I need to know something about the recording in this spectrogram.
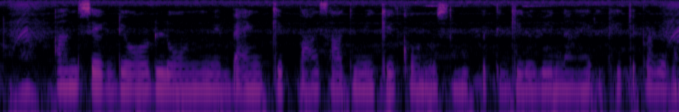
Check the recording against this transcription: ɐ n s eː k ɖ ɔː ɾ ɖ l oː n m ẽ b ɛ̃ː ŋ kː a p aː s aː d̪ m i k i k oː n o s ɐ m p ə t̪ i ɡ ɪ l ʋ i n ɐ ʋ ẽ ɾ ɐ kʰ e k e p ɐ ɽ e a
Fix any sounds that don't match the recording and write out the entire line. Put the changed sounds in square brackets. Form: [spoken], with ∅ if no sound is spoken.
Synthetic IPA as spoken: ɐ n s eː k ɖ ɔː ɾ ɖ l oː n m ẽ b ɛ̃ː ŋ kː [e] p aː s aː d̪ m i k [e] k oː n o s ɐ m p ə t̪ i ɡ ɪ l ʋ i n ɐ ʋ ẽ ɾ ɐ kʰ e k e p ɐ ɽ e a

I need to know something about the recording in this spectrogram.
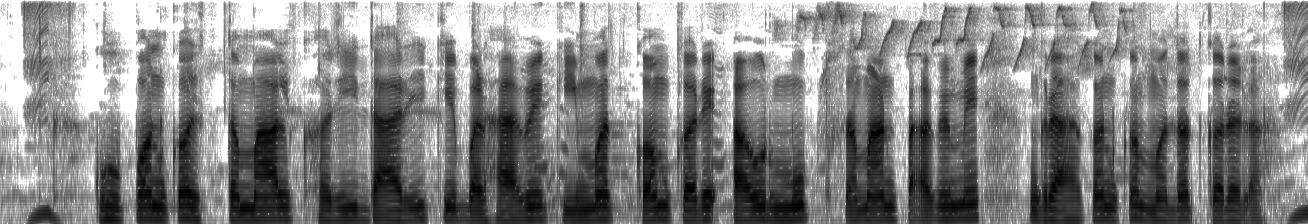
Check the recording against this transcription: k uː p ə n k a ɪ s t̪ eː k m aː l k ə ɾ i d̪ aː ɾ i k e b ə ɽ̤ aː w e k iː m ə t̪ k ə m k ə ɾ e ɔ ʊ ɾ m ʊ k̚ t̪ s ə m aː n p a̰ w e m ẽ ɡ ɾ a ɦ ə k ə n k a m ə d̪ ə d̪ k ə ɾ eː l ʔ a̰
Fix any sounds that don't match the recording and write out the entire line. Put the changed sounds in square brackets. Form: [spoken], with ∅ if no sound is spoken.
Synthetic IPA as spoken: k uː p ə n k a ɪ s t̪ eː [∅] m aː l [kʰ] ə ɾ i d̪ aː ɾ i k e b ə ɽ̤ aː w e k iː m ə t̪ k ə m k ə ɾ e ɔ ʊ ɾ m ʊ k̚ t̪ s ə m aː n p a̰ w e m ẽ ɡ ɾ a ɦ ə k ə n k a m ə d̪ ə d̪ k ə ɾ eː l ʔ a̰

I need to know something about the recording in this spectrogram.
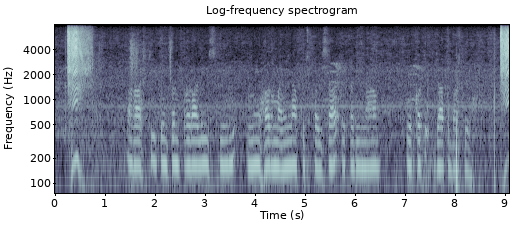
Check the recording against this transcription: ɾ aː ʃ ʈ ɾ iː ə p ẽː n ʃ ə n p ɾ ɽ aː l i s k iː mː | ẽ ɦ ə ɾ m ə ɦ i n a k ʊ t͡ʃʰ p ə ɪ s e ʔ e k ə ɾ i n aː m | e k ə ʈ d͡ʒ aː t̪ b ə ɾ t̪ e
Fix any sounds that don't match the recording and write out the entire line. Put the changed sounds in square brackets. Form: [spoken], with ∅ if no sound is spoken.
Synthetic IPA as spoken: ɾ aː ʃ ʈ ɾ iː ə p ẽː n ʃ ə n p ɾ ɽ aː l i s k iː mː | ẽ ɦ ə ɾ m ə ɦ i n a k ʊ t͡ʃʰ p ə ɪ s [a] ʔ e k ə ɾ i n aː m | e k ə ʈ d͡ʒ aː t̪ b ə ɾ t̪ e

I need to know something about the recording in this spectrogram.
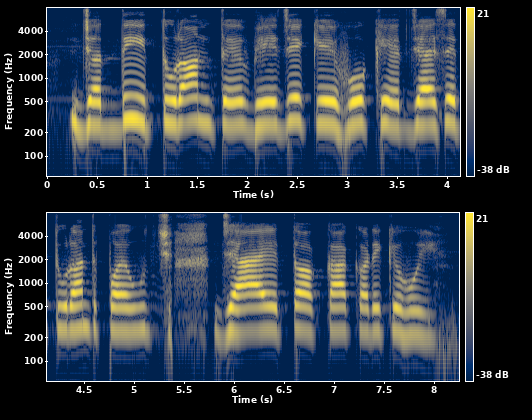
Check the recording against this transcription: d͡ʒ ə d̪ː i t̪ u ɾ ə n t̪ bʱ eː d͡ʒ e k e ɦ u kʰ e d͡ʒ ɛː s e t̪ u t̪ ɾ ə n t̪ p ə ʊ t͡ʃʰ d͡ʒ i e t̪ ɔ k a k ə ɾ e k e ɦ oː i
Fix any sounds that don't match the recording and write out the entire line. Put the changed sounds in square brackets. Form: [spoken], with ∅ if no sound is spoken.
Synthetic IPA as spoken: d͡ʒ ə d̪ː i t̪ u ɾ ə n t̪ bʱ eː d͡ʒ e k e ɦ [o] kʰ e d͡ʒ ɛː s e t̪ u [∅] ɾ ə n t̪ p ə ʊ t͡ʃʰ d͡ʒ [a] e t̪ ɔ k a k ə ɾ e k e ɦ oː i

